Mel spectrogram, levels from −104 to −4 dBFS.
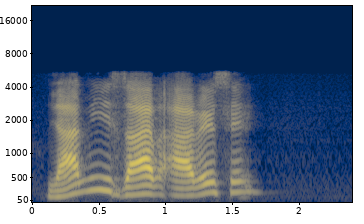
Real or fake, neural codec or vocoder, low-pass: fake; codec, 16 kHz, 0.5 kbps, FunCodec, trained on Chinese and English, 25 frames a second; 5.4 kHz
